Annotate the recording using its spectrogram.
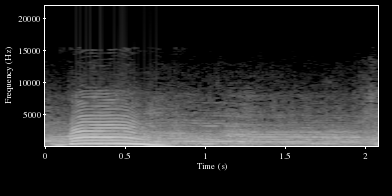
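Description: A man's shouted call from the pitch: one call about half a second long, near the start, that rises and then drops away, over crowd noise.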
